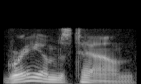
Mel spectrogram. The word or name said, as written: Grahamstown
